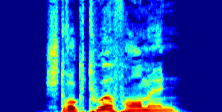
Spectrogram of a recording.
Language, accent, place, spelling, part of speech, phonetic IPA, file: German, Germany, Berlin, Strukturformeln, noun, [ʃtʁʊkˈtuːɐ̯ˌfɔʁml̩n], De-Strukturformeln.ogg
- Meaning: plural of Strukturformel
